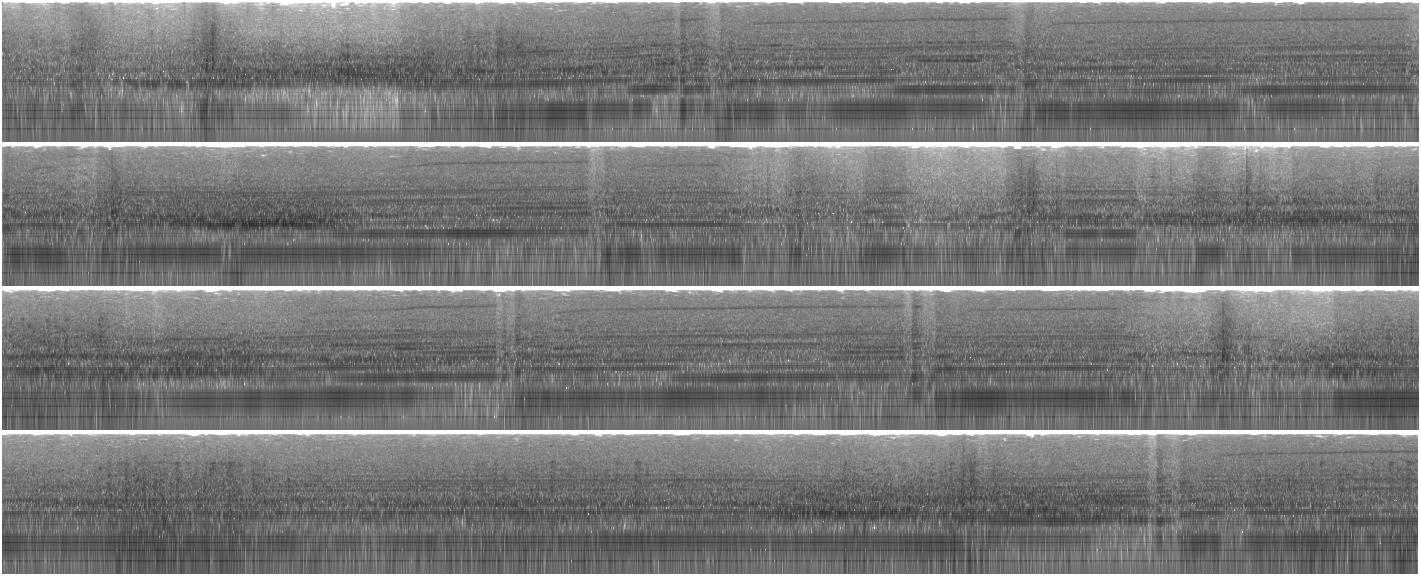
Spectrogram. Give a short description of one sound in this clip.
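A racing car engine roars, revving up and dropping in pitch with each gear change.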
